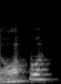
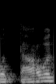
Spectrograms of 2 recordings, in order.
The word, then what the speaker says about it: Ottawa: apesar da capital do Canadá ser Ottawa, ou Ottawa, dependendo da pronúncia de cada um.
